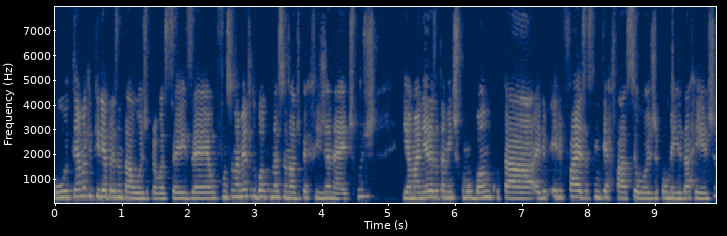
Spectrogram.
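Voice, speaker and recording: Speech races at a very fast pace in a monotone, flat intonation over a quiet background. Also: woman, high pitch for a woman. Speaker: presenter. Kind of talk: lecture. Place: home room. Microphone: webcam.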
